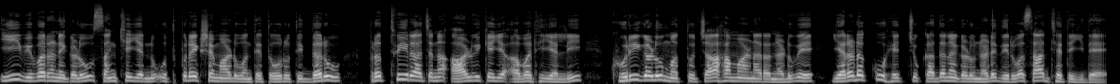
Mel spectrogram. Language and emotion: Kannada, neutral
